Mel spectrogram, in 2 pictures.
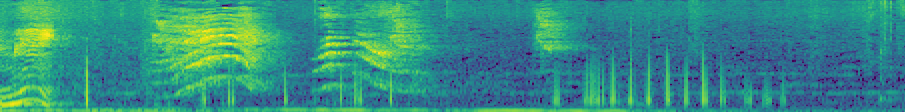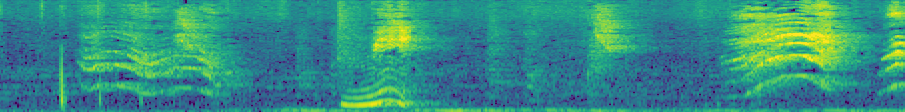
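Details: Pet green ring-necked parrot talking like a human, repeating 'Mummy' and 'Mitthu'. Squeaky arched notes recur in short bursts, a quick run of clicks falls in the middle, and a lower, voice-like drawn-out word comes near the end.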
